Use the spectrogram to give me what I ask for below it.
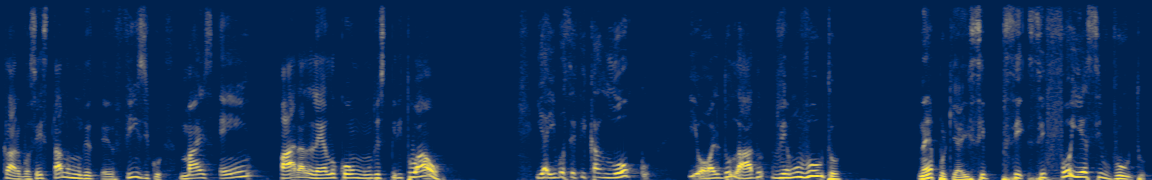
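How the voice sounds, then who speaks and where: A man's voice: a little high, lively intonation, unhurried, creaky, warm tone. A male pastor, teaching on spiritual matters in a casual, conversational way, often tagging his sentences with "né?" and "tá?". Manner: conversational, frequent "né?" and "tá?" tags. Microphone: microphone in front of him.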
